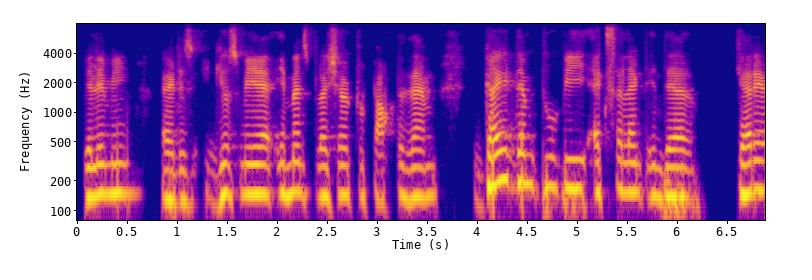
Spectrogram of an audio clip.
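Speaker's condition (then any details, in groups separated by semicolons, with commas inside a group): No condition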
